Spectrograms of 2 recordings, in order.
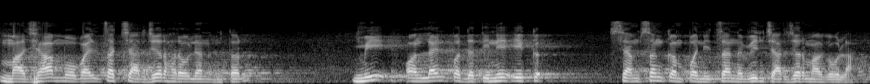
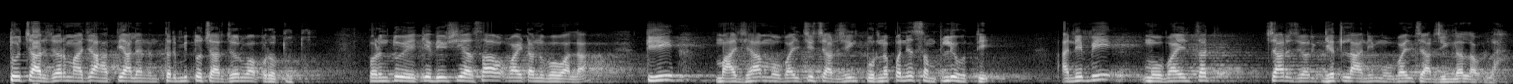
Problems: constant background noise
